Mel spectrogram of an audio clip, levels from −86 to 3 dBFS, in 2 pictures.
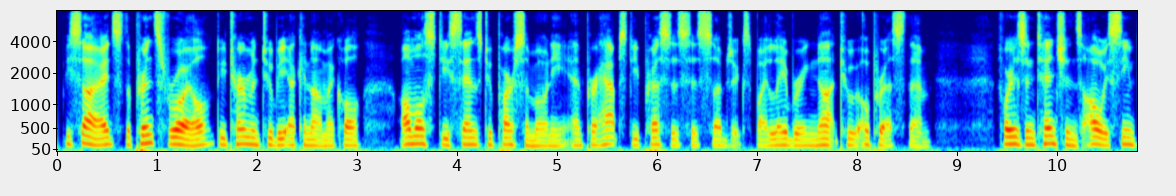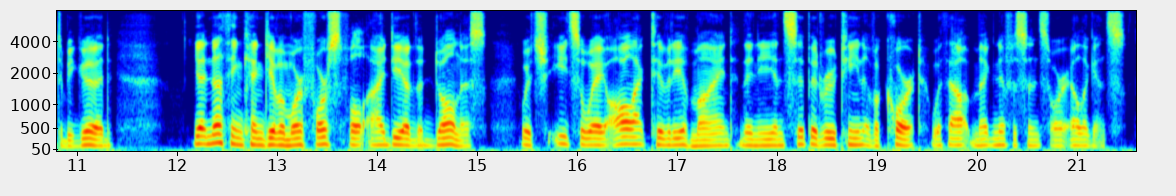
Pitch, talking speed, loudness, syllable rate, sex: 135 Hz, 165 wpm, -18 LUFS, 5.6 syllables/s, male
